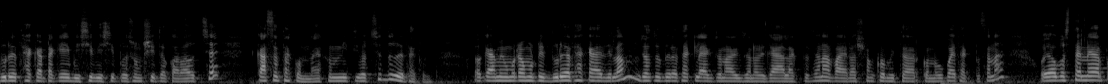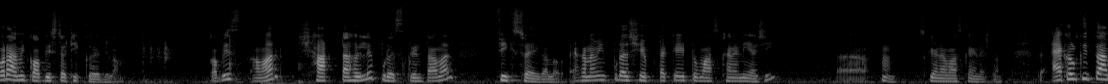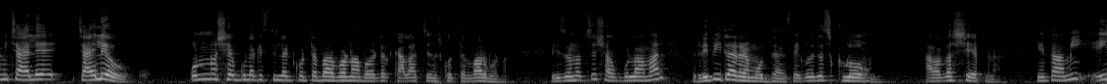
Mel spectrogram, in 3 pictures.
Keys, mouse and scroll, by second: 6.8 click, 10.4 click, 11.5 Down, 11.9 Down, 12.6 Up, 14.5 Up, 14.5 Down, 14.5 click, 16.8 click, 17.3 click, 18.3 click, 18.9 click, 21.3 click, 22.8 click, 27.9 click.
